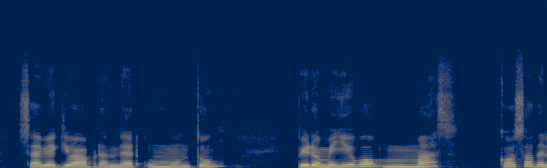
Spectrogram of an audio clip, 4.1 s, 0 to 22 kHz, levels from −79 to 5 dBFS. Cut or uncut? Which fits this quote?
uncut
